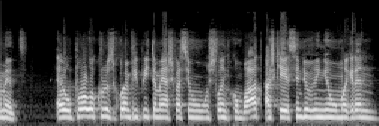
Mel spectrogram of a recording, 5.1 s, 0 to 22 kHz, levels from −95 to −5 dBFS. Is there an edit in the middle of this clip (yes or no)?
yes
